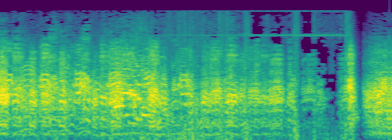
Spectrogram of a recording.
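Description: Wild ducks call just outside a pen, a dense, overlapping run of loud honking quacks that continues nearly without pause, with a few sharper calls near the end.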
